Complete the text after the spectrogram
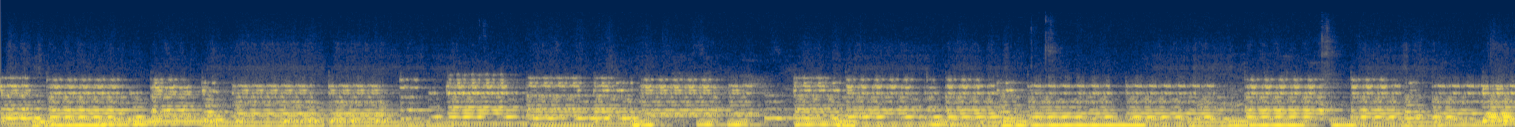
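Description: An organ plays slow, sustained chords in a large, echoing hall.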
